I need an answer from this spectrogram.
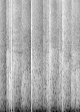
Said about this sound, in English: Good job. Let's clap.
